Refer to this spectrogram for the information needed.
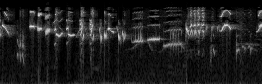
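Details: Energetic grey-cheeked bulbul song, used to train caged birds that have stopped singing: dense high twittering with bright whistled notes, short slurred phrases and quick chip runs throughout.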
